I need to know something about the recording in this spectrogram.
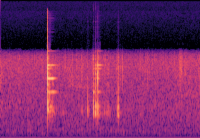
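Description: Metal mess-tin pot on a twig-burning camp stove clanking: one sharp ringing metallic clank about a second in, then a few lighter clinks and taps around two seconds.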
